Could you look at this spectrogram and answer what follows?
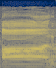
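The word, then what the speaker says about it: hour: व्यक्त करूंगा तो देखिए यहाँ पर केवल जो साउंड है वो आर का आएगा, आर, क्योंकि इसमें ना तो हम एच को प्रोनाउंस करते हैं, ना तो ओ को प्रोनाउंस करते हैं, ना यू को प्रोनाउंस, केवल आर, एन आर।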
